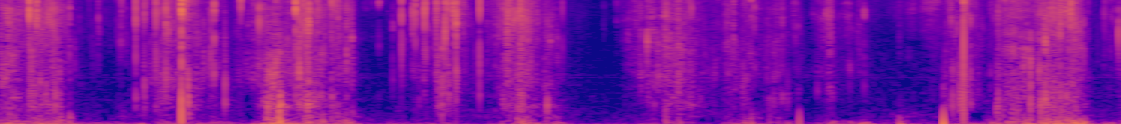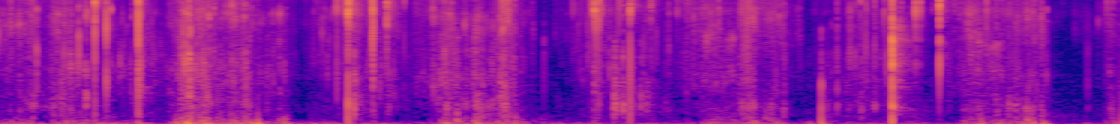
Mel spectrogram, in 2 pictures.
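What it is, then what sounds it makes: Gold glitter slime. Gold glitter slime on a table is squished and poked with long nails and fingertips, making a steady stream of wet crackles, sticky pops and crinkly snaps. The bursts come in quick, uneven clusters with brief pauses between them.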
